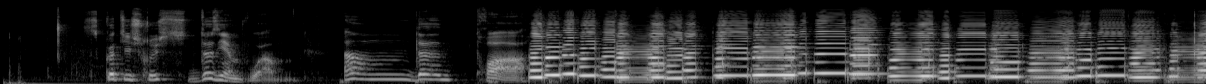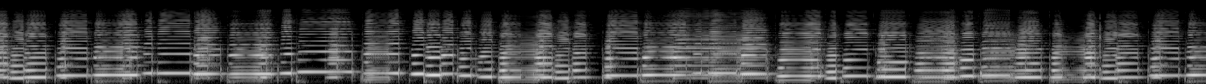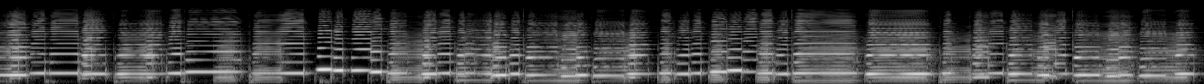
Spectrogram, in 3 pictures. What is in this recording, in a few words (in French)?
scottish russe voix2; ateliers diato 2; L'atelier de la casserole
